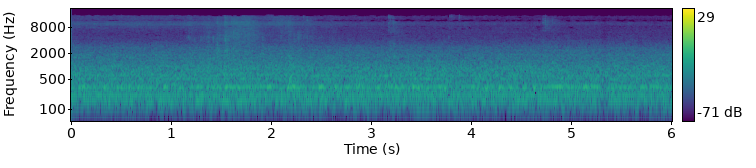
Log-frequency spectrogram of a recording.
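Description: Steady low hum with a faint hiss: room tone, with no distinct event.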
